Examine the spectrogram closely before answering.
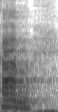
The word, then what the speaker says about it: ham: ram vale repaso tiroides se escribe con h pero sería ham el sonido súper potente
